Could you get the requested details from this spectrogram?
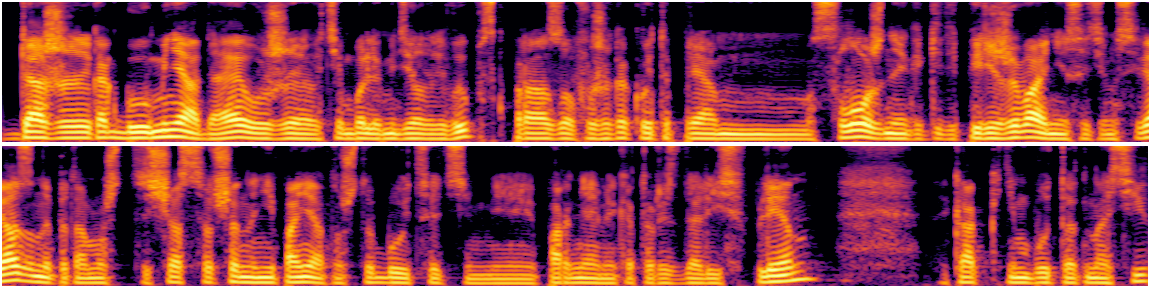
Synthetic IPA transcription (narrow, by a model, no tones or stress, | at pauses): d̪aʐɨkaɡ̚bɨʊmʲɪnʲad̪aʊʐɛtʲembolʲjəmɨdʲelˠəlʲɪvɨpʊ̥sk̚pɾəɐzofʊʐɛkɐko̞jət̪əpɾʲamslˠo̞ʐnɨjəkɐkʲijət̪əpʲɪɾʲɪʐɨvanʲɪjəsɛtʲɪmsvʲazənːɨpət̪ɐmuʂt̪oəɕːasːəvʲɪrʂɛnːənʲɪpɐnʲat̪nəʂt̪obudɪt̪sɛtʲɪmʲɪpɐrnʲæmʲɪkɐt̪o̞ɾɨɪːzd̪ɐlʲisʲfplʲe̞nkakːnʲimbud̪ʊt̪ɐt̪nɐsʲi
